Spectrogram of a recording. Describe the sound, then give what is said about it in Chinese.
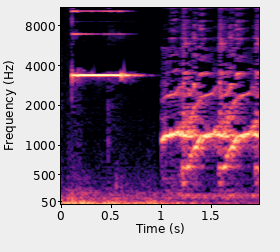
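Shrill alarm from a white wireless smoke sensor: a steady, piercing high tone holds for most of the first second, then after a brief gap gives way to a lower, rapidly warbling, chirping alarm pattern that stays loud to the end. “一个白色烟雾传感器发出尖利警报声，这个传感器的妙处就在于无线，成本低。”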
